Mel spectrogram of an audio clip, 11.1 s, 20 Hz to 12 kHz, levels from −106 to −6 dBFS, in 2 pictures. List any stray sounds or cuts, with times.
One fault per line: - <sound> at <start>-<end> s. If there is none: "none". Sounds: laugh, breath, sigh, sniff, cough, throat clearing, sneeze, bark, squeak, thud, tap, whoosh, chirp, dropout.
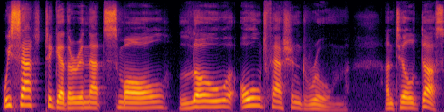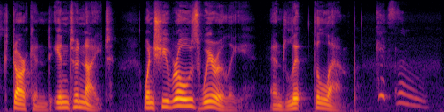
- sneeze at 10.2-10.9 s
